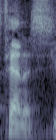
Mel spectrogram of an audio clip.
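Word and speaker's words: Tennys: Is it pronounced tennis? – It's pronounced tennis, yes.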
